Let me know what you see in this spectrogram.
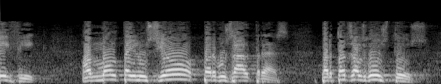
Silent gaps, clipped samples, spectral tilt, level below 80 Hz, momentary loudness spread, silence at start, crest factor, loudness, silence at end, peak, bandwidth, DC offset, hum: none; under 0.1%; -6 dB/octave; -48 dBFS; 9 LU; 0 s; 10 dB; -12 LUFS; 0.2 s; -2 dBFS; 8 kHz; under 0.1%; none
